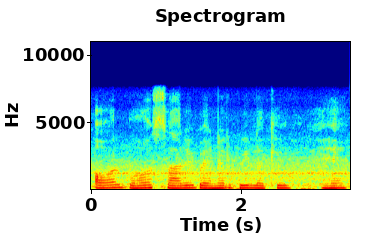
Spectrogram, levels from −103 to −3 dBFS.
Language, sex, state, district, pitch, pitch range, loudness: Hindi, female, Madhya Pradesh, Bhopal, 185 Hz, 180-195 Hz, -17 LUFS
